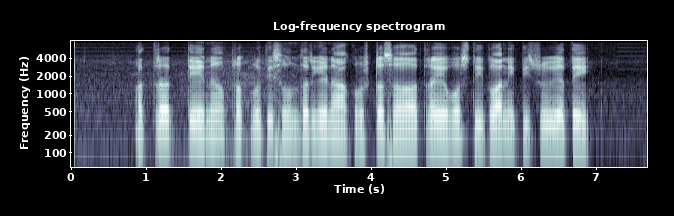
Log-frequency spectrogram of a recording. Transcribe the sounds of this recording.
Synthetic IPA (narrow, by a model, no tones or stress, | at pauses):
ə̰t̪ɾət̪ːenəpɾəkɾut̪isənd̪əɾjenəakɾuʂʈəsəɦəːt̪ɾəeʋəst̪ʰit̪ʋanit̪isujət̪e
